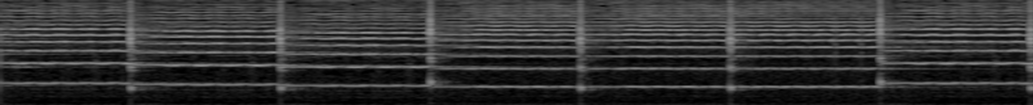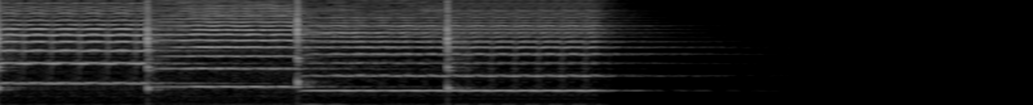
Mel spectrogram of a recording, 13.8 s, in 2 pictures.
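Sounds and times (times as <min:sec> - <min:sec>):
violin: 0:00.0 - 0:11.6.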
